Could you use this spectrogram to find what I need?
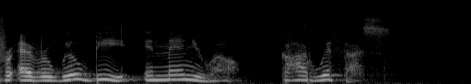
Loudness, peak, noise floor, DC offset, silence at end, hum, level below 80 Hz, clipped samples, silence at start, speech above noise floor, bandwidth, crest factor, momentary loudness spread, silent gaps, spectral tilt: -31 LUFS; -16 dBFS; -72 dBFS; under 0.1%; 0.85 s; none; -66 dBFS; under 0.1%; 0 s; 41 dB; 10.5 kHz; 18 dB; 17 LU; none; -8 dB/octave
